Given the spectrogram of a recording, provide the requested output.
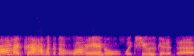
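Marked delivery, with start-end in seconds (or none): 0.0-1.8 very high, loud, cross, angry grandma voice. Speaker recalls what their grandma said whenever they gained weight; imitating angry grandma. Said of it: "Angry grandma voice".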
